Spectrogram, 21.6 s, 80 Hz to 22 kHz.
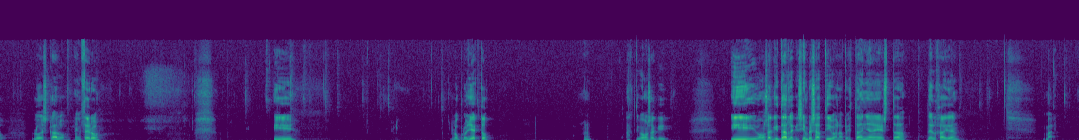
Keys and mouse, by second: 0.1 s, 4.5 click, 7.6 shift+Tab, 8.5 g, 12.1-15.4 drag, 13.5 KP_Divide, 15.4 n, 18.4-19.6 drag, 18.8 n, 19.6 ctrl+Tab, 20.8-21.5 right drag.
